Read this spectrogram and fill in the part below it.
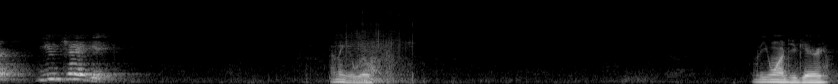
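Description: A man speaks loudly and firmly close by, in short bursts.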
